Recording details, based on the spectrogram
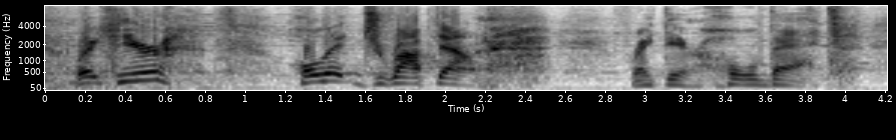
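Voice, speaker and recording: A man speaks at a fairly slow pace with a high pitch. Faint music plays in the background. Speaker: fitness instructor. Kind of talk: workout coaching cues. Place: gym.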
